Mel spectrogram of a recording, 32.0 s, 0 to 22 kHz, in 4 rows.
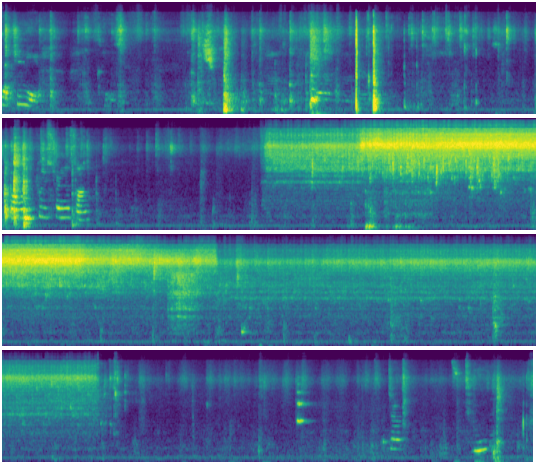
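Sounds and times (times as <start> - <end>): tap running into sink: 13.2 - 16.2, 23.0 - 23.7.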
